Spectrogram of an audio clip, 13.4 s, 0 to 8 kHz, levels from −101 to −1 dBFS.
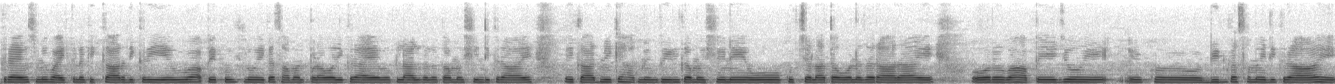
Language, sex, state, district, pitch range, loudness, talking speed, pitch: Hindi, female, Bihar, Saharsa, 215-220 Hz, -26 LUFS, 270 wpm, 215 Hz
